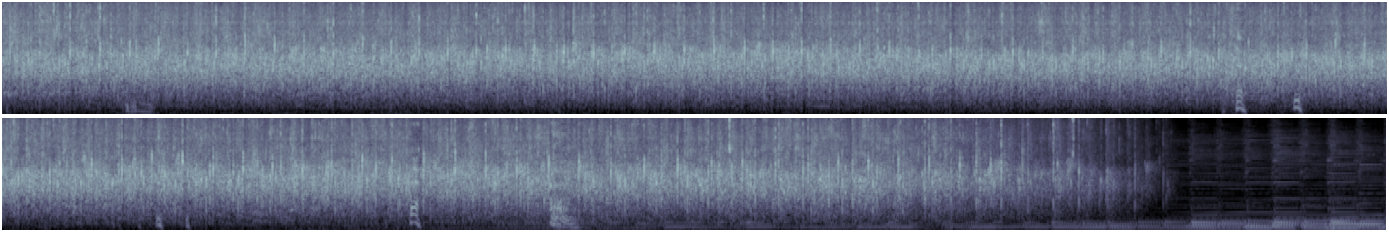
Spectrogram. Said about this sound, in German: Und ich bitte zum Abschluss noch um einen großen Applaus für Herbert Prohaska.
